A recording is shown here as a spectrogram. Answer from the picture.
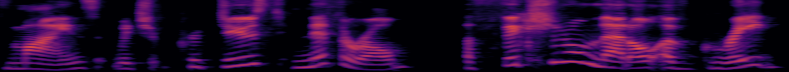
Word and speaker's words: mithril: The city's wealth was founded on its mines, which produced mithril, a fictional metal of great beauty and strength suitable for armor.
